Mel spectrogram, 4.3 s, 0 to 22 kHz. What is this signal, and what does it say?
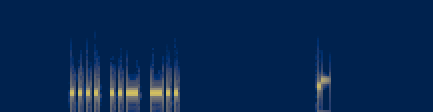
Morse code, heard as a keyed tone, about 30 wpm, 700 Hz. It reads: HUD
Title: Three Challenging Letter-Number Combinations 30wpm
